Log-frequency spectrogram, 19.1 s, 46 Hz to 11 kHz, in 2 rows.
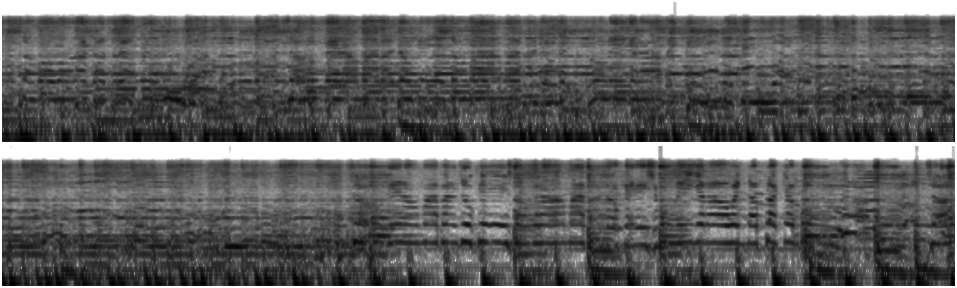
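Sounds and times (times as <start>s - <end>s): live band playing: 0.0s - 19.0s.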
